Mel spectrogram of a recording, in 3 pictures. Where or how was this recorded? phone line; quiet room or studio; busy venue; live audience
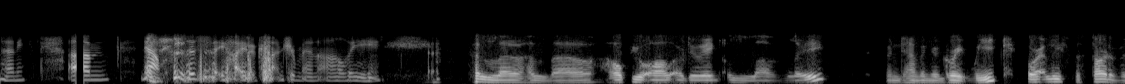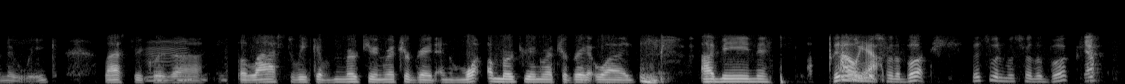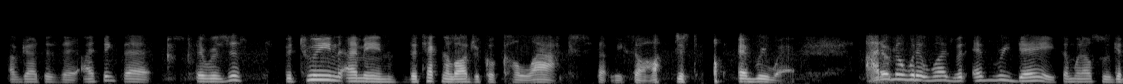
phone line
